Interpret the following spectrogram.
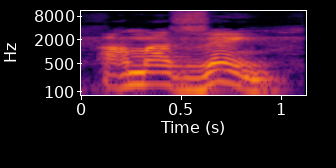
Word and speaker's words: armazém: Por exemplo, armazém. Você, para exemplificar bem, é sempre bom você separar as sílabas. Armazém, a sílaba forte é a última.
